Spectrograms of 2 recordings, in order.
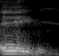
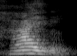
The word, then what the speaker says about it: Heil: Daí esse Eil não se pronuncia Eil, se pronuncia Heil.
